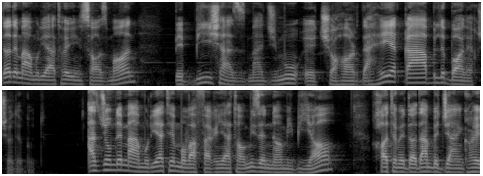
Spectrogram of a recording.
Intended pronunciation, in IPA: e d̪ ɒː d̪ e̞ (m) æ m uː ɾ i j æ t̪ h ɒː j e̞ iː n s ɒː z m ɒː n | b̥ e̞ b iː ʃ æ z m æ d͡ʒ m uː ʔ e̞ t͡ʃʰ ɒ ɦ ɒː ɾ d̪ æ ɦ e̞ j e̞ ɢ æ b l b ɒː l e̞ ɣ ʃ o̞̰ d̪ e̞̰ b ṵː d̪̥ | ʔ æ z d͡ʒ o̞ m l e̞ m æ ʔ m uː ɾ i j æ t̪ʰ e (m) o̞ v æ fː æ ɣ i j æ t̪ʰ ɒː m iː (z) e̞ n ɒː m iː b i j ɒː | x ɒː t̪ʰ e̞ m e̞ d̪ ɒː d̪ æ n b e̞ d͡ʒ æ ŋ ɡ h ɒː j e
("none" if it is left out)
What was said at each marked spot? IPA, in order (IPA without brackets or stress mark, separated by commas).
m, m, z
